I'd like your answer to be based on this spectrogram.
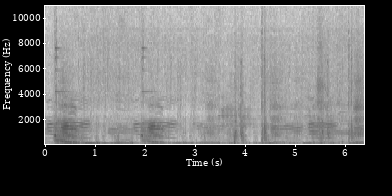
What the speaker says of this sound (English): So much cows.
